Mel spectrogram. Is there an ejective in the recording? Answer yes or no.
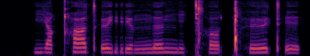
yes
